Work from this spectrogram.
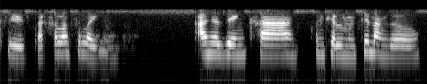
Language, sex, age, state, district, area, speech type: Bodo, female, 60+, Assam, Chirang, rural, conversation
